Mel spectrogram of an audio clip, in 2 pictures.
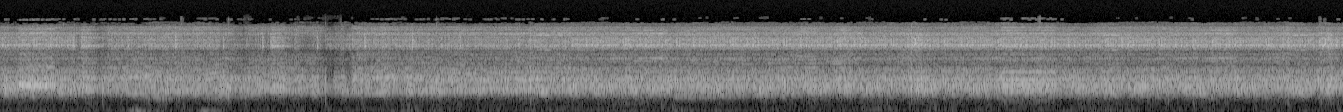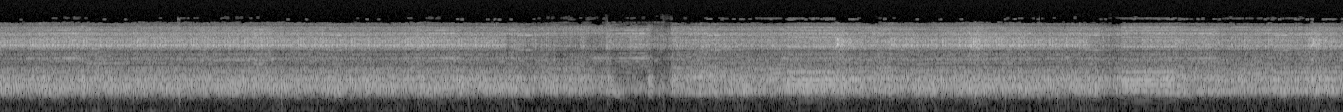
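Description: Tinny game music and sound effects play from a small handheld speaker.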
